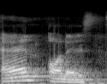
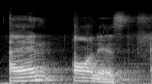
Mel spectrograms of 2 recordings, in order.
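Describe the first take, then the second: First: Said in the usual way. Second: "an honest" drawn out very slowly, silent H; teacher's slow model of "an honest" with the H dropped; slow model word. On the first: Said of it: "repeated at normal speed". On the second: Shown as a demonstration. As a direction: stretch "an honest" slowly, no H sound. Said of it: "slow modelled pronunciation".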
